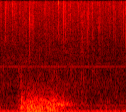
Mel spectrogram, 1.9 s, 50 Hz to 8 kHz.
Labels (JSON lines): {"label": "biophony, growl", "recorder": "SoundTrap 500"}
